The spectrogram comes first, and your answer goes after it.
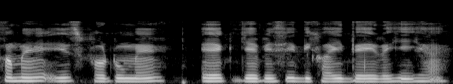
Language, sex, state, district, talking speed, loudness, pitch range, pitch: Hindi, male, Uttar Pradesh, Saharanpur, 130 wpm, -18 LUFS, 140-150 Hz, 145 Hz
